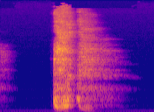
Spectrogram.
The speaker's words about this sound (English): … starts coughing, trying to get the attention of all the people around the room.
